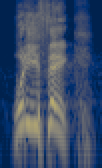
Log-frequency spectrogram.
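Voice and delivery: sudden high, loud burst; shouted challenge. Retold or imitated. Candidate challenging the preacher interviewing him, loud punchline shout.

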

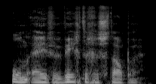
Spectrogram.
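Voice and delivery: ordinary delivery, nothing marked

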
